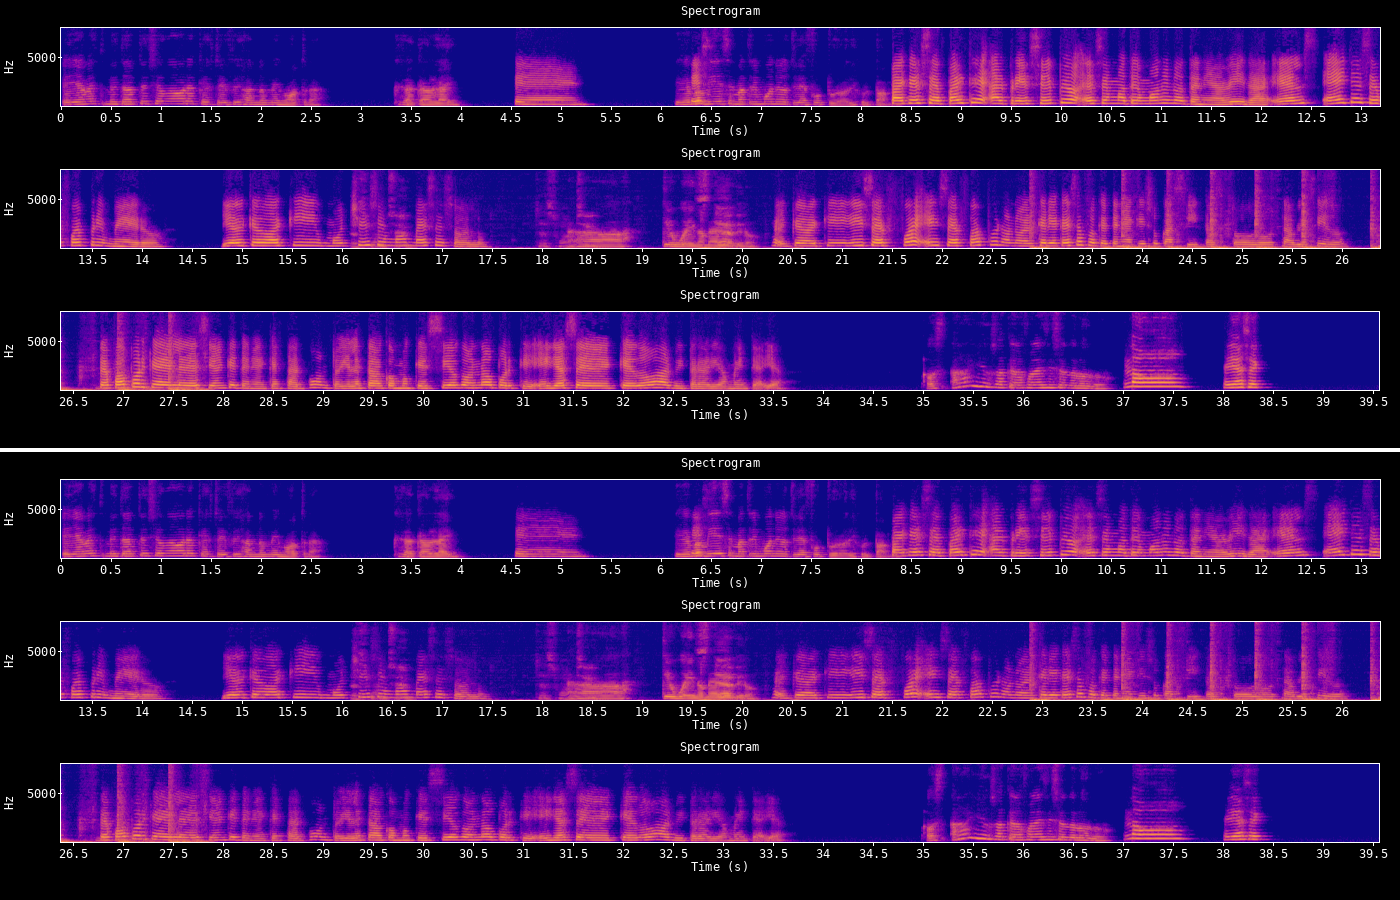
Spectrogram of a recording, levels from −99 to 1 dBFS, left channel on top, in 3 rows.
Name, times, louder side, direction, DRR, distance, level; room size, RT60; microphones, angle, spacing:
voice 1, 0.0-2.6 3.3-4.0 6.1-8.3 18.2-18.9 19.2-20.1 26.7-27.1 35.0-36.8, right 2 dB, 30° right, 0.9 m, -37 dB
voice 2, 4.5-5.2 6.3-6.4 8.3-14.2 14.8-17.5 20.3-26.0 26.8-33.6 37.0-37.6 38.0-38.4, left 5 dB, 70° left, 0.5 m, -29 dB
sound 1, 16.1-16.7 18.0-18.6 19.5-20.6 22.3-22.4 22.9-27.9, equal, 5° left, 1.0 m, -33 dB
3.8 x 2.5 x 2.2 m
head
